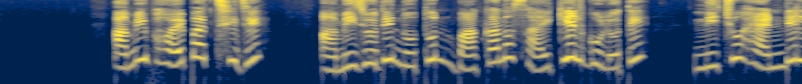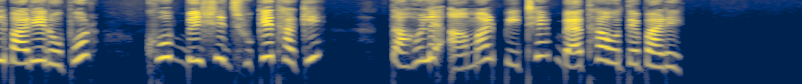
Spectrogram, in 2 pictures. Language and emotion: Bengali, fearful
